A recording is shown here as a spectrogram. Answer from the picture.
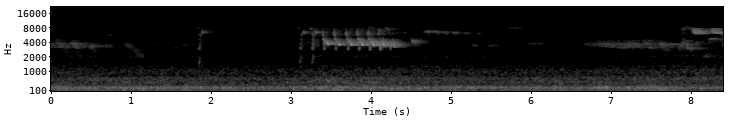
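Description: Near silence with faint distant birdsong: a single high chirp about two seconds in, then a short, rapid trill of high chirps lasting about a second, starting around three seconds in.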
